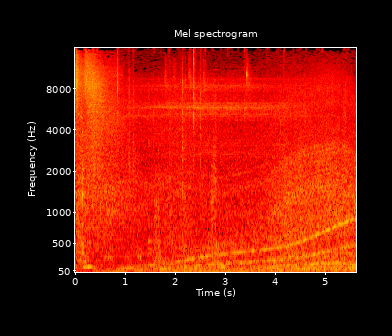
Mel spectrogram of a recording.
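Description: A bus engine revs up steadily as the bus pulls away.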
